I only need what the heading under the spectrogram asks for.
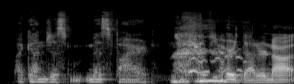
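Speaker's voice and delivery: imitated whisper. Retelling a hunting partner's words after his gun misfired: imitating a whisper. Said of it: "Hayden just whispers to me".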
